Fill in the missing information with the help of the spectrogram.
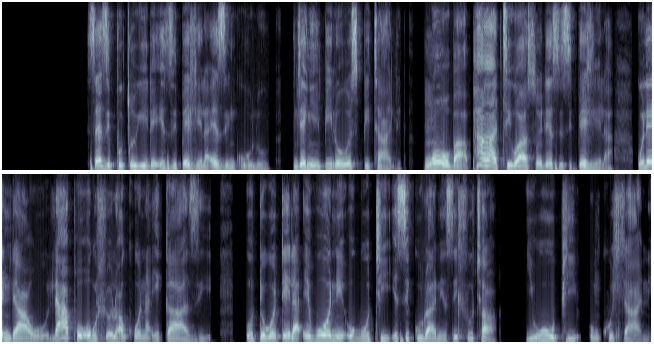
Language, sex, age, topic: North Ndebele, male, 18-24, health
